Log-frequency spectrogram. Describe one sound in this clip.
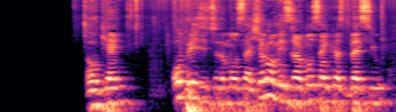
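A young man speaks into a handheld microphone.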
